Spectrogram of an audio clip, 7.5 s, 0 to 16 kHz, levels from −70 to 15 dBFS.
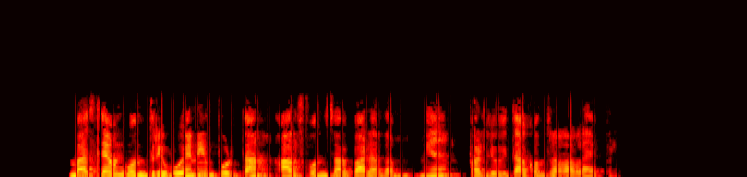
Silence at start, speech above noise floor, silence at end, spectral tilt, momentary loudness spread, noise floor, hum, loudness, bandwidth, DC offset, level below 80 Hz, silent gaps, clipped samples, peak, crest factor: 0.7 s; 61 dB; 1.3 s; -4.5 dB/octave; 8 LU; -78 dBFS; none; -17 LUFS; 7.6 kHz; under 0.1%; -50 dBFS; none; under 0.1%; 0 dBFS; 18 dB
